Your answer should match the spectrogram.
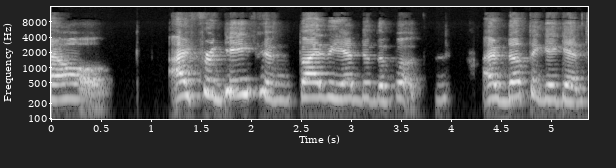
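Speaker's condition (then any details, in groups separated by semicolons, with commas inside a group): Cerebral palsy; speech not affected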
